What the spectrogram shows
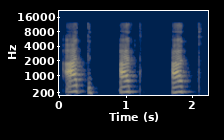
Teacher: जब हम इसको खत्म करते हैं ना आत आत आत तो आपको एक हल्की सी एयर आपको बाहर आती हुई महसूस होगी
